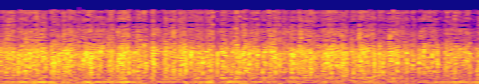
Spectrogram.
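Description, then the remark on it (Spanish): A large crowd applauds steadily, the dense clapping forming a continuous, loud wash of sound with no pauses, carried by health workers, all kinds of staff and patients clapping together at Hospital Gregorio Marañón in Madrid, a tribute one year into the COVID pandemic. “Son los aplausos de los profesionales sanitarios, de trabajadores de todo tipo y pacientes también del Hospital Gregorio Marañón de Madrid.”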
